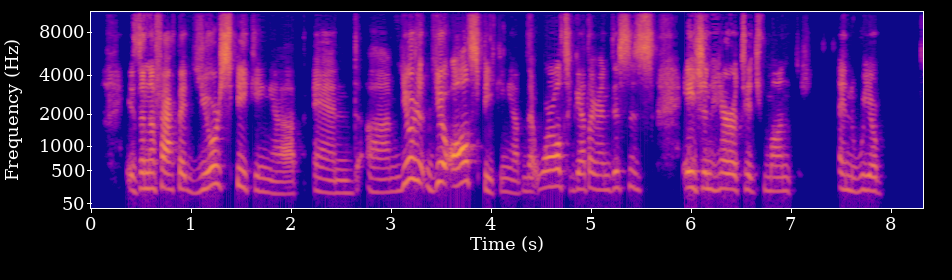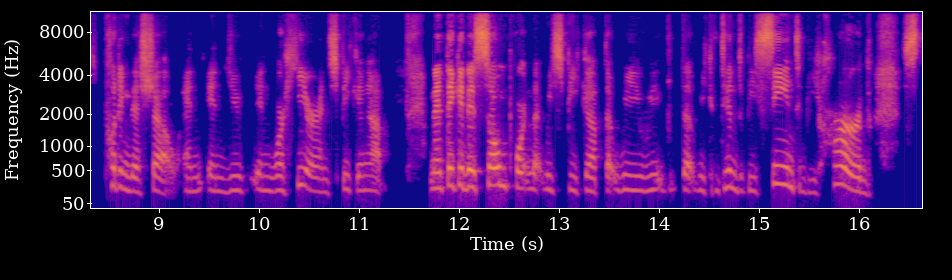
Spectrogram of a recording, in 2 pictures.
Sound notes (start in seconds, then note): none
